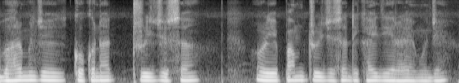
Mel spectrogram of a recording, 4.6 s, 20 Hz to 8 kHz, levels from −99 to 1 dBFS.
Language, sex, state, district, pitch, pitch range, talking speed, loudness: Hindi, male, Arunachal Pradesh, Longding, 130 Hz, 125-135 Hz, 220 wpm, -14 LUFS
